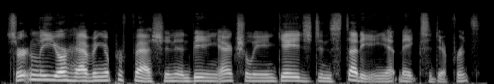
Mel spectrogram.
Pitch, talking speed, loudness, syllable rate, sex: 165 Hz, 180 wpm, -19 LUFS, 6.1 syllables/s, female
